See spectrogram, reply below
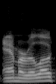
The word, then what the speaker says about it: Amarillo: You're from Amarillo, Texas.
